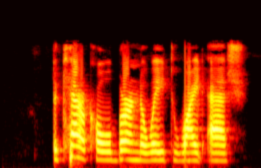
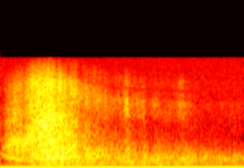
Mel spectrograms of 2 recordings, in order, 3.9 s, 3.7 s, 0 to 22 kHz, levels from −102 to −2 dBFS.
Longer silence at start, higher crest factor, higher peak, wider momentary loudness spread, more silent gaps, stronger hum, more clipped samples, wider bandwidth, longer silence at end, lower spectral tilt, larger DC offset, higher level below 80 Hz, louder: first, 0.8 s vs 0 s; about the same, 16 dB vs 18 dB; about the same, -2 dBFS vs -2 dBFS; second, 12 LU vs 24 LU; neither; neither; neither; first, 8 kHz vs 5.4 kHz; first, 0.3 s vs 0 s; second, -3 dB/octave vs -6 dB/octave; second, under 0.1% vs 5%; second, -68 dBFS vs -40 dBFS; about the same, -16 LUFS vs -16 LUFS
